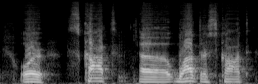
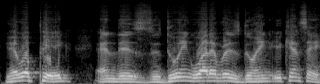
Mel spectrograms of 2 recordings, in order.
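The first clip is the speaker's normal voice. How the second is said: ordinary talk, nothing marked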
